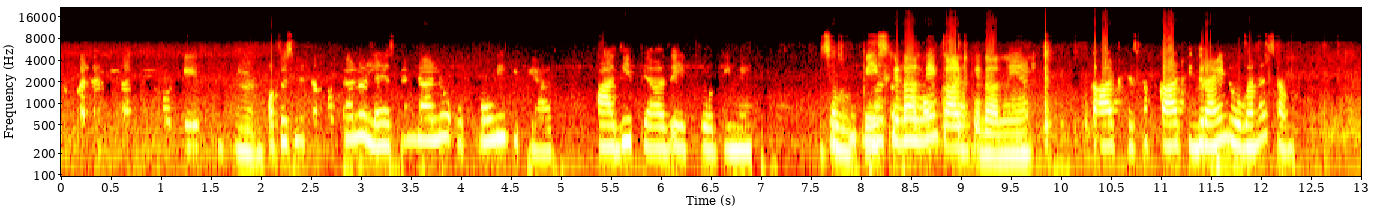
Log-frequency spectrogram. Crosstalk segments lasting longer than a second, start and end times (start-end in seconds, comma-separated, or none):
7.7-9.7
